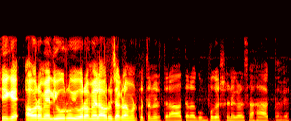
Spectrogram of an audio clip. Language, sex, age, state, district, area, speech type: Kannada, male, 18-30, Karnataka, Shimoga, rural, spontaneous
